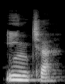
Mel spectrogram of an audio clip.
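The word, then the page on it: hincha: Spain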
